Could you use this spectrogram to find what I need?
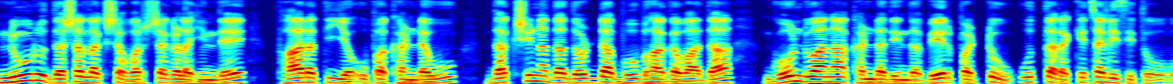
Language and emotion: Kannada, neutral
